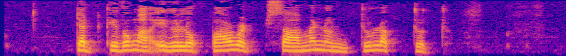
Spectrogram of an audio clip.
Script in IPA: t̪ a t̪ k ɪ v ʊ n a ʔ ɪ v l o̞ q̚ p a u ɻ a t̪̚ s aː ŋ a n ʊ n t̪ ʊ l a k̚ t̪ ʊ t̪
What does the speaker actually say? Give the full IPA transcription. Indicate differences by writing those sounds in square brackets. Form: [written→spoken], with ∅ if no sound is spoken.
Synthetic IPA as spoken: t̪ a t̪ k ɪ v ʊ [n→ŋ] a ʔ ɪ [v→ɣ] l o̞ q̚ p a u ɻ a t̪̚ s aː ŋ a n ʊ n t̪ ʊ l a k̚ t̪ ʊ t̪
